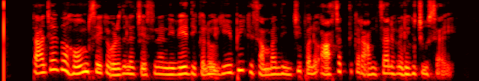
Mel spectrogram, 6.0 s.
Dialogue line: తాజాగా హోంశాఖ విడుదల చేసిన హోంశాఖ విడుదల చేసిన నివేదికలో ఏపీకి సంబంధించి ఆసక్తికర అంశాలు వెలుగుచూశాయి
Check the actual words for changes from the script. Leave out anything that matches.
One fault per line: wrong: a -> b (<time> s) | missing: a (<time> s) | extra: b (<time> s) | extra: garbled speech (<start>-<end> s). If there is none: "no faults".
missing: హోంశాఖ విడుదల చేసిన (2.0 s)
extra: పలు (3.8 s)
